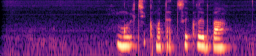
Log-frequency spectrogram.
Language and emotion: Russian, neutral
